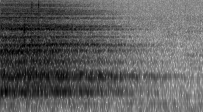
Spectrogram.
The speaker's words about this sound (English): Ooh, that's when I yawn when Spirit merges.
